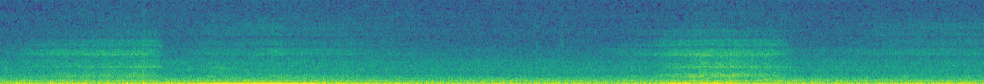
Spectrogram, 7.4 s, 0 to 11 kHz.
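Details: A sleeping Doberman sawing logs: two soft, low, rumbling snoring breaths about 3.5 seconds apart over steady room hum.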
